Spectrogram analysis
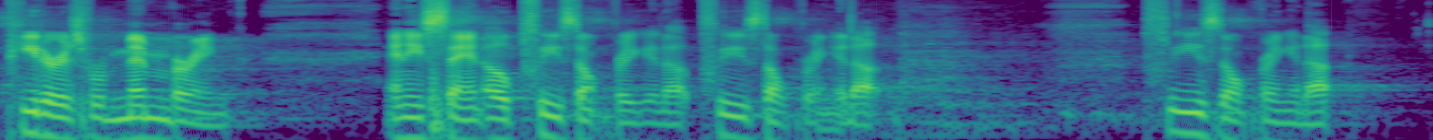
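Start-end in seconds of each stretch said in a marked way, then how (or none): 2.4-7.1 soft, low begging; pleading murmur. Retold or imitated. Peter silently begging Jesus, soft pleading. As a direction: plead under the breath. Peter's anxious inner plea.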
